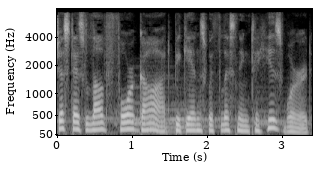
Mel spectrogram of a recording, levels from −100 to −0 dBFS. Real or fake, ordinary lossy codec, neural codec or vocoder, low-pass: real; MP3, 48 kbps; none; 7.2 kHz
